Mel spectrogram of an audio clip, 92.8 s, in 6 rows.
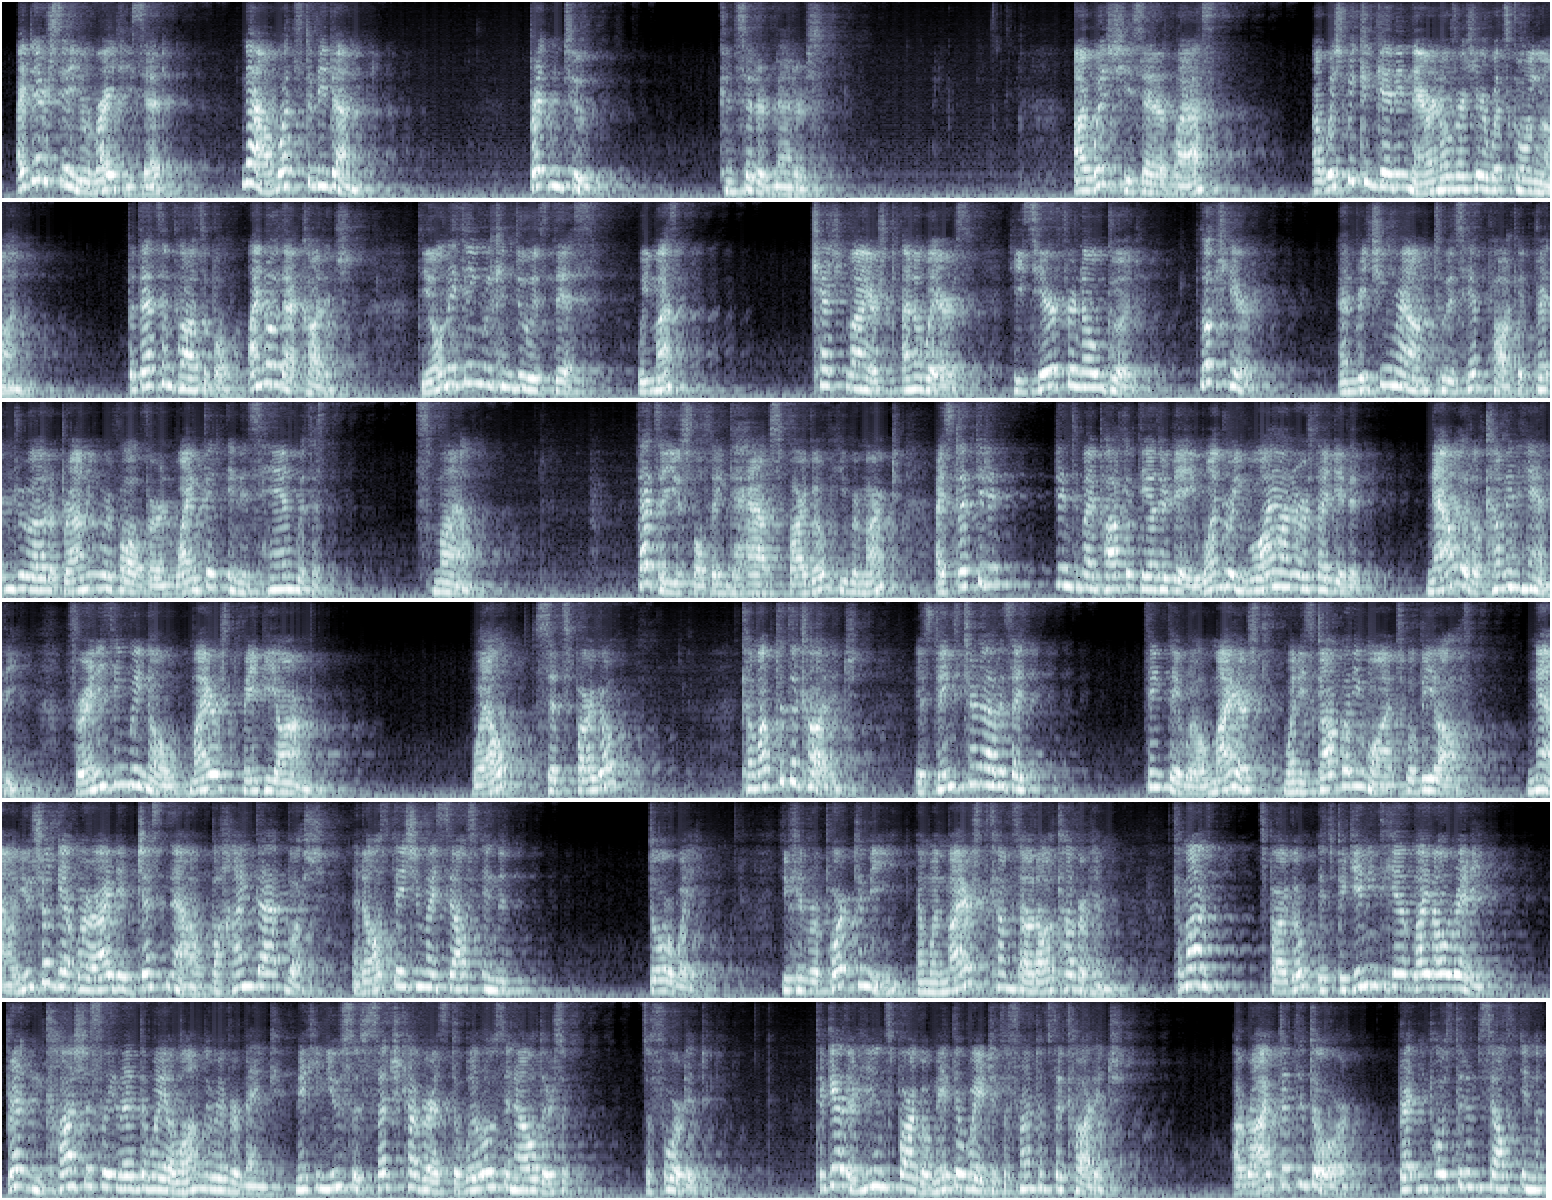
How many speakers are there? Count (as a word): one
